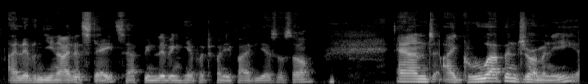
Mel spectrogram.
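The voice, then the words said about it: German accent in English. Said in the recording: “as you might be able to hear from my accent, I'm German”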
